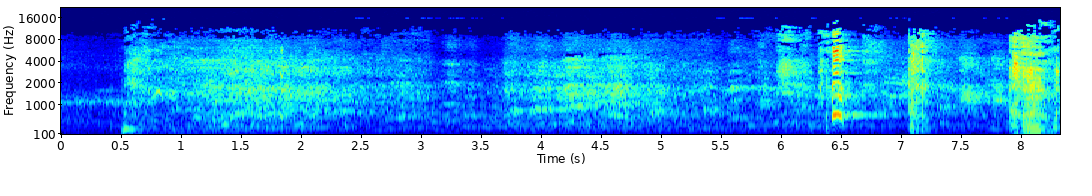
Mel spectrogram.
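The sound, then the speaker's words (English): A child mimics tiny snores with soft, breathy, nasal snorts, ending in a few sharper puffs, with a hint of giggling mixed in. “She just went to sleep and she was snoring little tiny child snores. What do those sound like?”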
